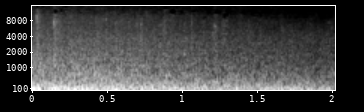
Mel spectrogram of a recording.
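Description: A loud explosion of hydrogen gas, such as given off by a lead-acid battery charged too quickly, roars with a deep, rumbling low end and a steady wash of noise that carries on for a couple of seconds without dying away. No one speaks.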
